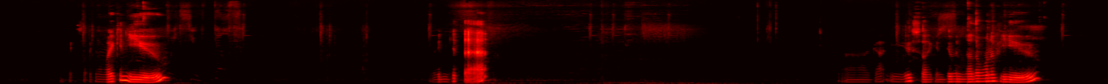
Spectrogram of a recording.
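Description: A middle-aged man talks into a nearby microphone with animation, in short bursts.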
